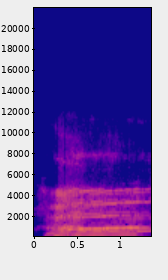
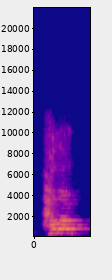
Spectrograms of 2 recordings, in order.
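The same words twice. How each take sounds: First: It is said very slowly. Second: It is said very fast.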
